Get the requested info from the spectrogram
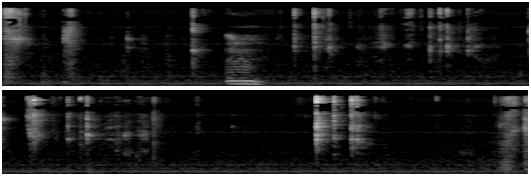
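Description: Close-miked eating: scattered wet clicks and smacks of chewing sauce-covered fish, with a fork clicking against a glass dish. A brief hummed "mm" comes about two seconds in.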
